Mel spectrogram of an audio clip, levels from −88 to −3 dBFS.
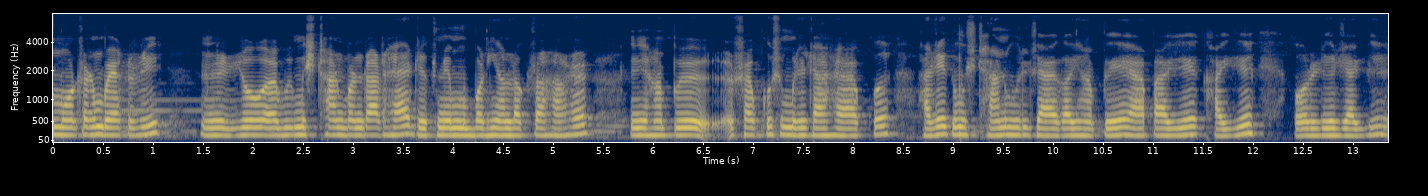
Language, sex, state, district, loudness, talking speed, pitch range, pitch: Maithili, male, Bihar, Supaul, -21 LUFS, 150 wpm, 165-180 Hz, 170 Hz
